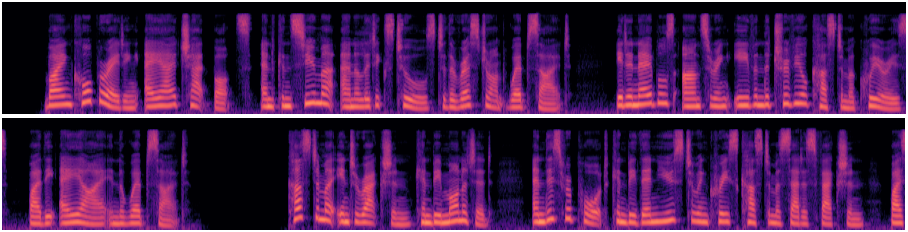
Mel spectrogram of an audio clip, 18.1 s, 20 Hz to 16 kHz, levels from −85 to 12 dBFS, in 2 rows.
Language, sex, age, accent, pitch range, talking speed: English, female, 40-59, Australian, 165-240 Hz, 145 wpm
